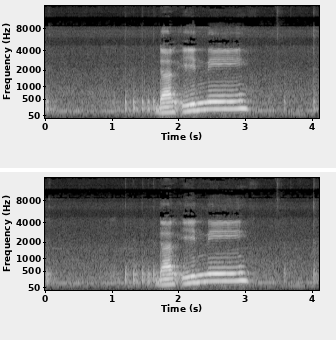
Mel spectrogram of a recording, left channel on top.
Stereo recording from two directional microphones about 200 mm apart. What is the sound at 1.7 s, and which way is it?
Speech, 10° left (ahead or behind).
